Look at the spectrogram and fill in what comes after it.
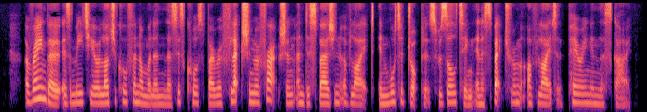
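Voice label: speaker, American English; piper-voices; southern english female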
